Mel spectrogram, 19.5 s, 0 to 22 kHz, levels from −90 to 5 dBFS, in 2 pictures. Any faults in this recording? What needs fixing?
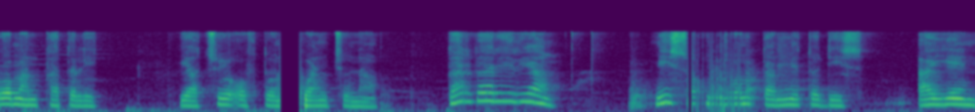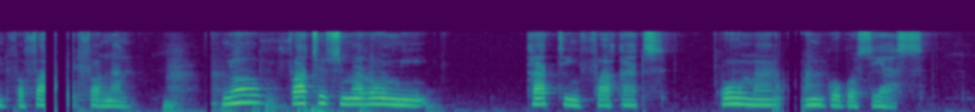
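Packet loss on an ADPCM call at 2.80–3.09, 6.88–7.41, 10.20–10.52, 11.82–11.92 and 17.48–17.82 s leaves hard-edged silent holes. Afterwards the decoder's predictor is out of step, so the sound returns slightly distorted. Plain dropouts would resume cleanly. Add jitter buffering, FEC and packet-loss concealment.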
